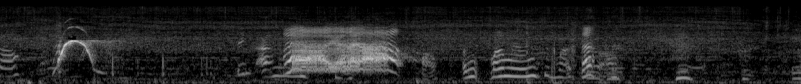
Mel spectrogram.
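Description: Children squealing and shrieking as they run through a lawn sprinkler's cold spray: a short, high squeal that rises and falls about half a second in, then a longer, louder shriek for about a second around three seconds in, followed by children's chatter.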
